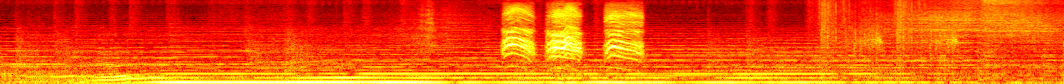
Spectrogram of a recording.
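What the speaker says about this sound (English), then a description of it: "Let the storm crows fly once again upon the winds of war." Storm crows in Warcraft III, recreated in StarCraft II, give three harsh caws close together in the middle, over a loud sustained musical drone.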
